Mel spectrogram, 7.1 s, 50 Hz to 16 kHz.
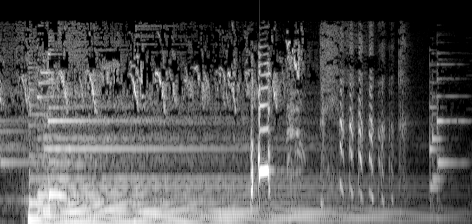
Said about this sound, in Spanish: Allí nacen 5 pollitos y esos pollitos hacen.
